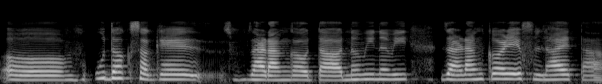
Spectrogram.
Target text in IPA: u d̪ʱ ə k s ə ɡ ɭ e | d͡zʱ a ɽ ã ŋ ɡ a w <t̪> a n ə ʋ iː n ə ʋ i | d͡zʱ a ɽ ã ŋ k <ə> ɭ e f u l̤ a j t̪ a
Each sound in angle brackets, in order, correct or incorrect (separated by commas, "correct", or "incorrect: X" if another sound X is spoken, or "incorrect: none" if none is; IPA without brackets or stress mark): correct, correct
